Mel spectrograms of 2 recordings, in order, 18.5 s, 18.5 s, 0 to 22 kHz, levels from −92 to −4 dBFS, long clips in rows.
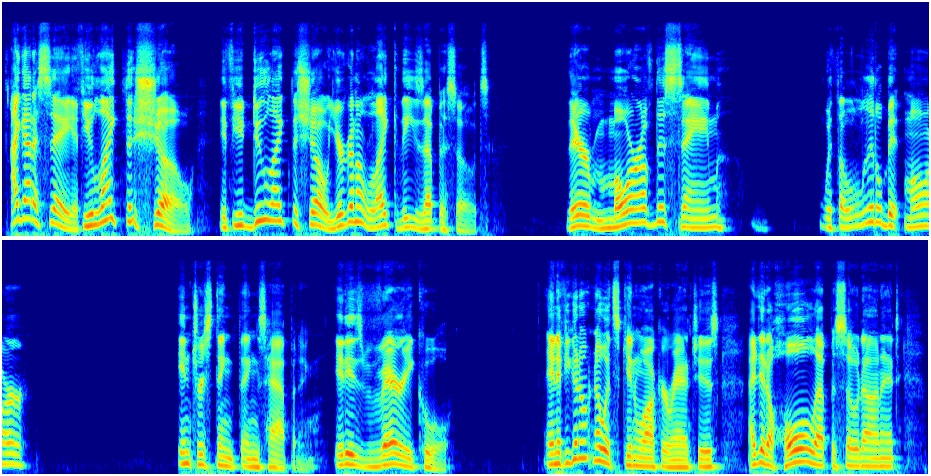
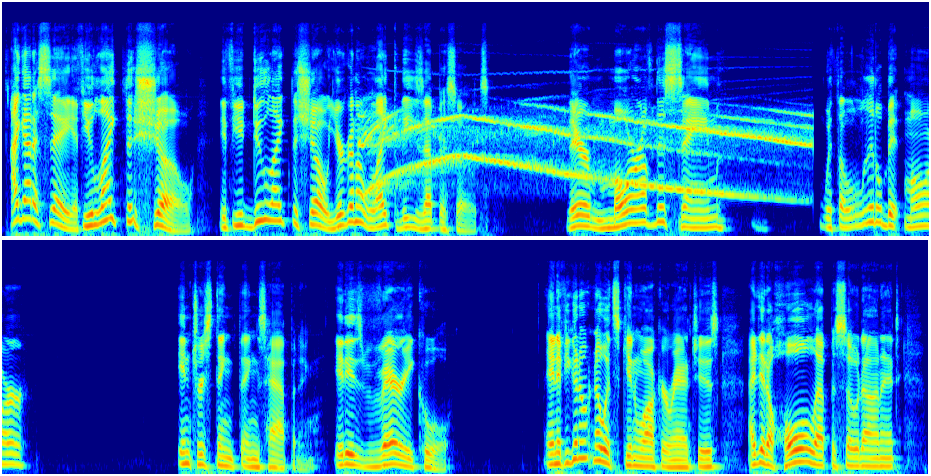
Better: first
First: none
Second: siren; noticeable; from 3.5 to 8 s; peak 3 dB below the speech

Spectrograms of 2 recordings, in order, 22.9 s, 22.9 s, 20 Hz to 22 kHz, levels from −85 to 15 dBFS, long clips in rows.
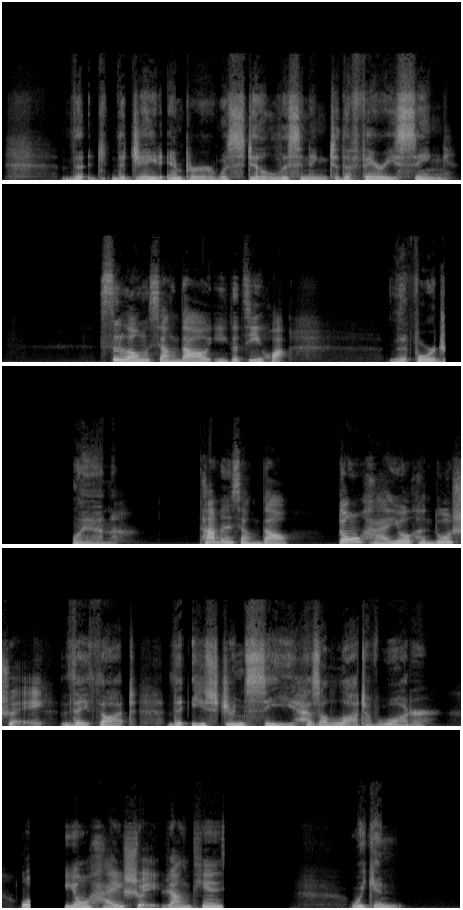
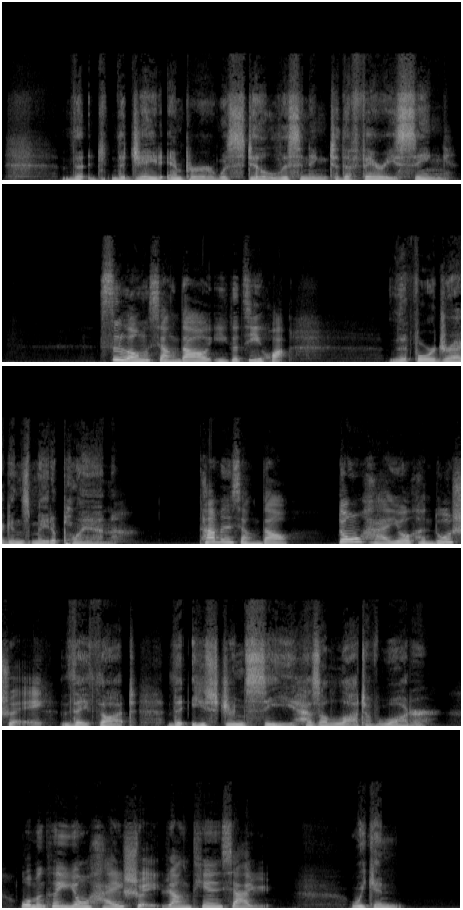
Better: second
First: audio cutting out; at 9 s for 1 s, at 19 s and at 21 s for 0.5 s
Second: none

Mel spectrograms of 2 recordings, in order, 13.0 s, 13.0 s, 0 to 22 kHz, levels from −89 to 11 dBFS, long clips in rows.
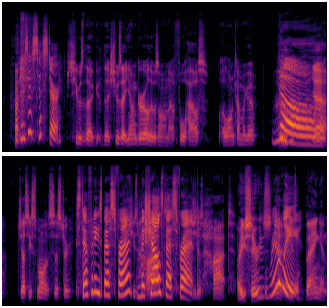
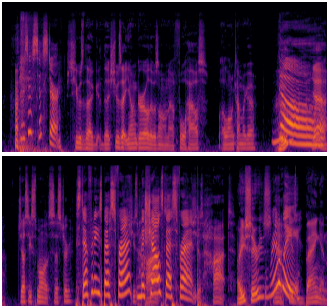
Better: second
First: thin; very; fading below 350 Hz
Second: none

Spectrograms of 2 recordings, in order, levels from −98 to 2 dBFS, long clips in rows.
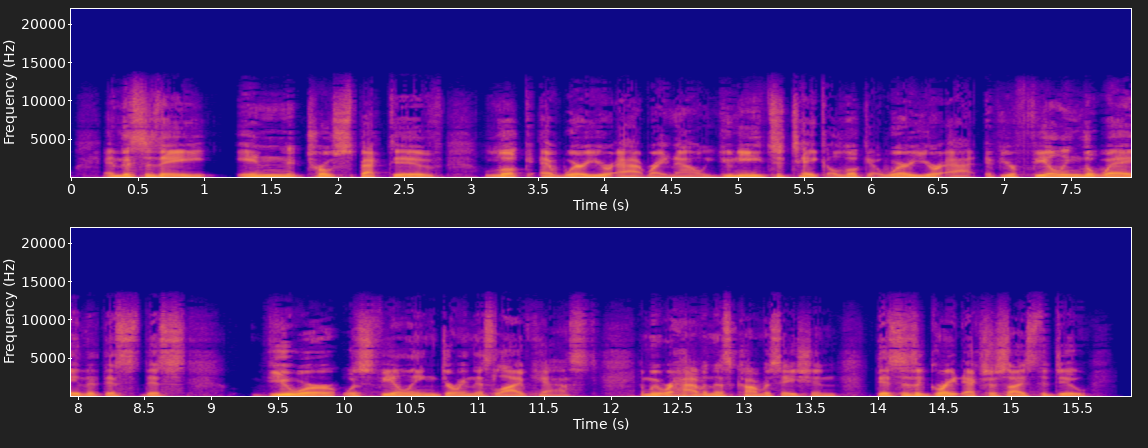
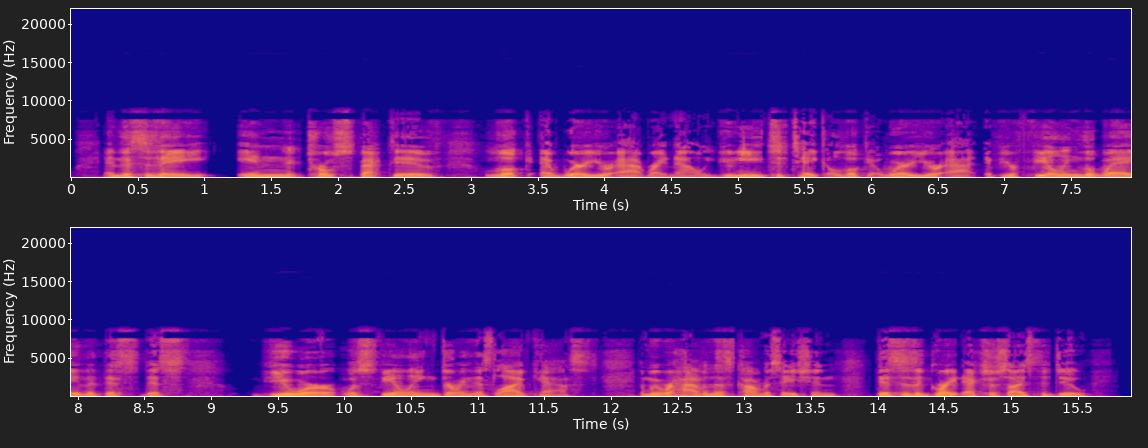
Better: first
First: garbled, watery; slightly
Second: garbled, watery; badly; nothing above 7.5 kHz

